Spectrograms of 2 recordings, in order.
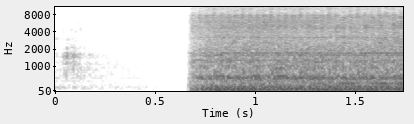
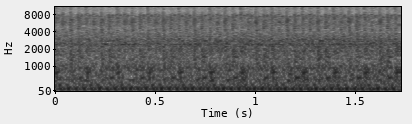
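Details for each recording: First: Renault Trafic 2 / Opel Vivaro, M9R780 2.0 diesel, after replacing shorted cylinder 2 piezo injector and re-priming the pump: after brief silence, steady smooth even idle with no vibration or misfire, exhaust sound back to normal. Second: Renault Trafic 2 / Opel Vivaro, M9R780 2.0 diesel, before repair: lumpy uneven idle with knocking beat and vibration, one cylinder dropping out; cylinder 2 piezo injector short-circuit and misfire codes, injector resistance 0.31 ohm, fuel correction 5.02 on cylinder 2.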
